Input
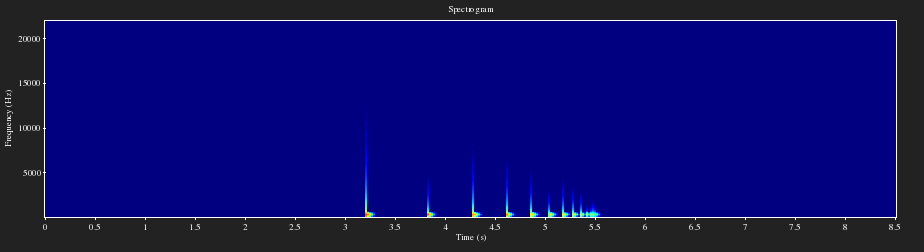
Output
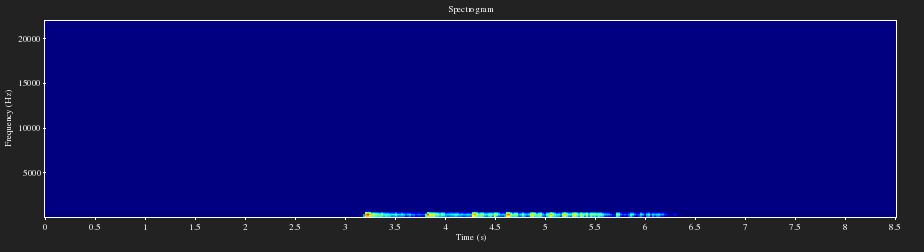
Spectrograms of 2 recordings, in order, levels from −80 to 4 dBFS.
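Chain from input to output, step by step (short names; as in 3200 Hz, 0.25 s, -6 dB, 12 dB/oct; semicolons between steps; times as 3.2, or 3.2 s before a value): spectral gate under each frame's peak -10 dB strong; elliptic band-stop 350–1100 Hz; echo 0.663 s -18 dB; shoebox room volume 2000 m³, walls furnished, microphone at 0.37 m; ensemble effect; gain +8.5 dB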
